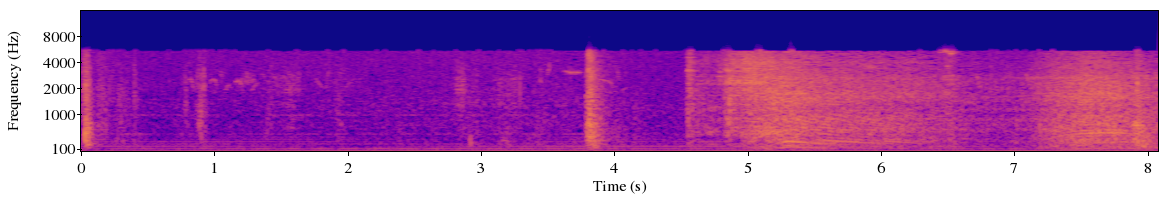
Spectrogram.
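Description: A sharp knock about four seconds in, then a car engine starts and runs loudly, surging and easing off, then swelling again near the end.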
